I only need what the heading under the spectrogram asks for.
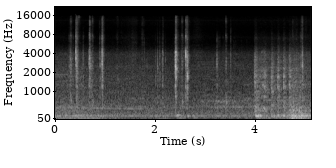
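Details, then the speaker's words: Renault Kwid after adjusting the damaged silencer underneath: key clicks, clean crank and catch into a smooth steady idle with no rattle or knocking from underneath; starting noise resolved. "आप देख सकते हो कुछ भी आवाज नहीं ए रहा वापस अगेन स्टार्ट करो ऑफ करके"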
